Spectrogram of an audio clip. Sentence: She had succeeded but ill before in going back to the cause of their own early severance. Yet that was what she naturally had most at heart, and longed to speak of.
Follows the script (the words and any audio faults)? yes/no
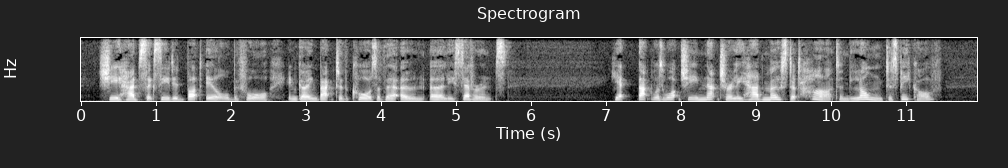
yes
